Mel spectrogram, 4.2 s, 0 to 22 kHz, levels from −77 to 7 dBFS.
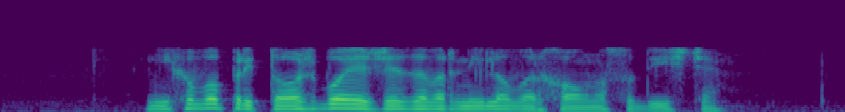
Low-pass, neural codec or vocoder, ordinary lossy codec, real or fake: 3.6 kHz; none; none; real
